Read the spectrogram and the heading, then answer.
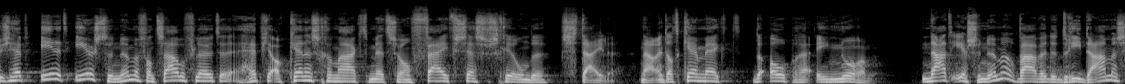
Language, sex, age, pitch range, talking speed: Dutch, male, 40-59, 120-165 Hz, 190 wpm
